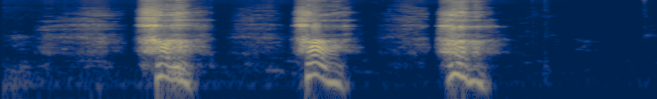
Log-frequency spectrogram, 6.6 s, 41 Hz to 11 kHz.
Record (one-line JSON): {"exhalation_length": "6.6 s", "exhalation_amplitude": 30620, "exhalation_signal_mean_std_ratio": 0.39, "survey_phase": "alpha (2021-03-01 to 2021-08-12)", "age": "65+", "gender": "Male", "wearing_mask": "No", "symptom_none": true, "smoker_status": "Ex-smoker", "respiratory_condition_asthma": false, "respiratory_condition_other": false, "recruitment_source": "REACT", "submission_delay": "1 day", "covid_test_result": "Negative", "covid_test_method": "RT-qPCR"}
